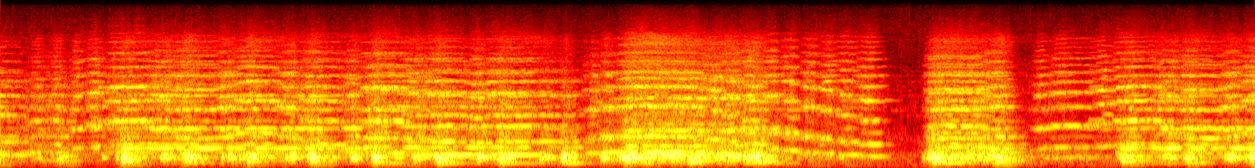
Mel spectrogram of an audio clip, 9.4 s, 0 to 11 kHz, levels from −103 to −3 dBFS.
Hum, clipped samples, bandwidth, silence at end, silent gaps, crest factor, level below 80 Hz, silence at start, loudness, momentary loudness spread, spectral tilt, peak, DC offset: none; under 0.1%; 7 kHz; 0 s; none; 16 dB; -50 dBFS; 0 s; -20 LUFS; 11 LU; -8 dB/octave; -4 dBFS; under 0.1%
